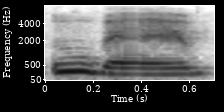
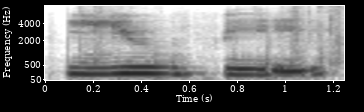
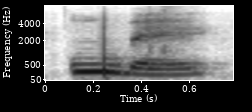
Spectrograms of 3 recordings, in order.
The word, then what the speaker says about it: ube: pronounced the name it's suppos it's supposed to pronounce Ube but they said Yu or you and I'm like um no so I I politely corrected them on saying it's pronounced Ube and then they asked me what's Ube and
